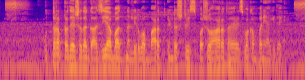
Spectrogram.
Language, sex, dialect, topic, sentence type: Kannada, male, Mysore Kannada, agriculture, statement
